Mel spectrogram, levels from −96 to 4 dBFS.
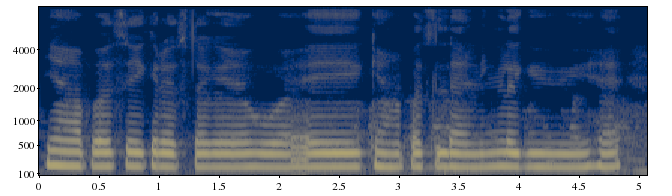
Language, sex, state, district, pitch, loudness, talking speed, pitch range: Hindi, female, Maharashtra, Nagpur, 185 Hz, -34 LUFS, 175 wpm, 185-190 Hz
